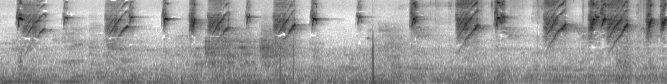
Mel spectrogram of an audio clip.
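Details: Rapid series of high, thin, sharp chirps and downslurred squeaks, many in quick succession, from sunbirds feeding and protecting young at their hanging nest.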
